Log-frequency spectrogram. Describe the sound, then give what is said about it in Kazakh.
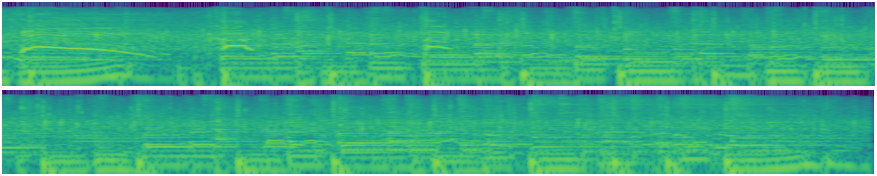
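An audience claps along in steady rhythm with upbeat live music, the many hands keeping a regular beat under the band and a singing voice. “жақсылап шапалақтап отырайық, құрметті ағайындар, қолдау көрсетіп.”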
